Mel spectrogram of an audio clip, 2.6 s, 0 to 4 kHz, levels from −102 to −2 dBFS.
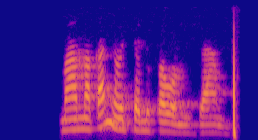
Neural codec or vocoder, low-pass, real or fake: none; 3.6 kHz; real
